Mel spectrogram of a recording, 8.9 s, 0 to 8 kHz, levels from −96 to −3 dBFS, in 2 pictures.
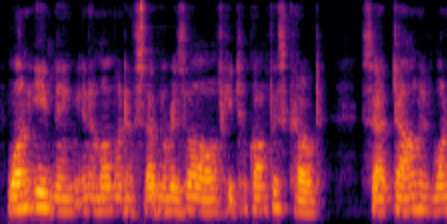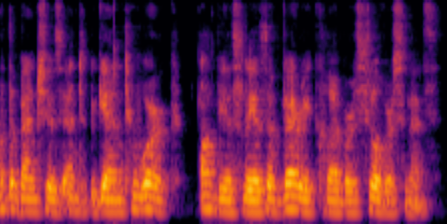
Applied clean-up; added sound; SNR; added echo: neural mask model DeepFilterNet 3.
